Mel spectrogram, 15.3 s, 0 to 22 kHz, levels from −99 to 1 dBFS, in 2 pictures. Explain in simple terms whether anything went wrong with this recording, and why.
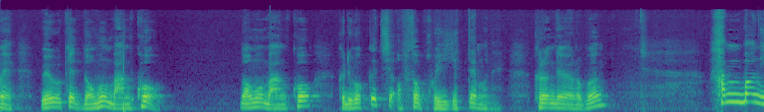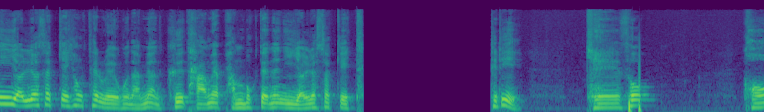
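A sudden electrical surge, likely from a plug, switch or static, caused a loud pop. You hear a sharp single pop at 1.23–1.25 s and a quick double pop at 13.93–14.05 s over the sound.

A tiny slice of the stream went missing, likely a brief glitch in handling the data, which counts as dropped samples. The waveform jumps, giving one short click at 2.70 s.

The player ran out of downloaded audio and waited for more, a rebuffering stall. The sound goes silent from 11.26 to 12.55 s, then picks up exactly where it stopped, adding about 1.3 seconds.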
